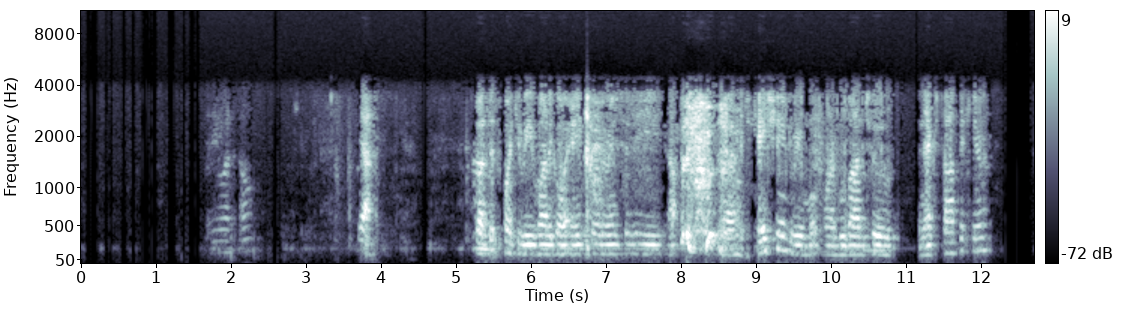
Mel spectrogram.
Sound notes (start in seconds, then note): 6.5 coughing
